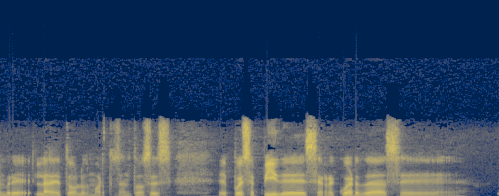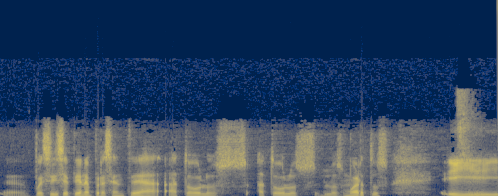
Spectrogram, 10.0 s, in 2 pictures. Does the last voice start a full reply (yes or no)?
no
